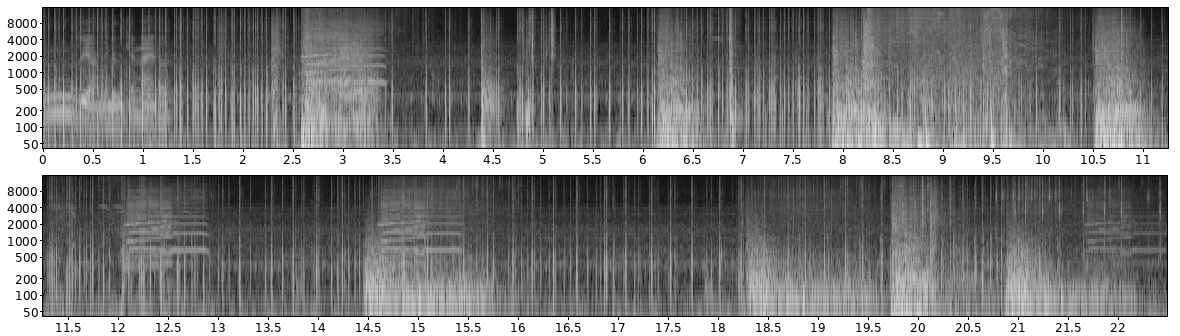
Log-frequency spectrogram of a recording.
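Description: Paintball guns firing in a Roblox paintball match, rapid crackling bursts of shots in quick runs with brief whistling tones in between, loud and dense across the whole stretch.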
